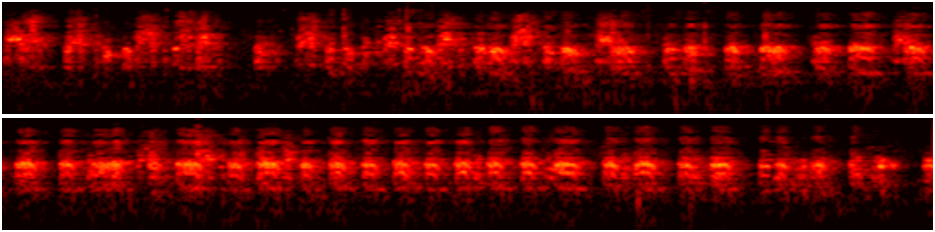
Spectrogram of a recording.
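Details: Clucking calls of a female chukar partridge: quick, rhythmic chuk notes, several each second, in a sustained, steady series throughout.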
